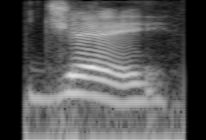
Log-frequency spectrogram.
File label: "jay", pronunciation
